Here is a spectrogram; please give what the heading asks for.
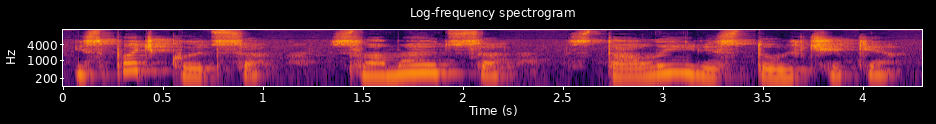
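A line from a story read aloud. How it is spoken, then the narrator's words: Fox cub's reply. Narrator (Russian): ответил лисенок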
